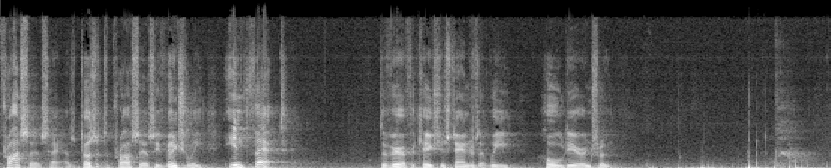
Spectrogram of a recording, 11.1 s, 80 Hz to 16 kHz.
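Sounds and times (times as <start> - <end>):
steady low hum: 0.0 - 11.0
microphone rustle: 8.2 - 11.0
microphone handling thumps: 8.5 - 11.0.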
